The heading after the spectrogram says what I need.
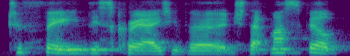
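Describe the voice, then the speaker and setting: A woman's voice: low-pitched, measured pace. Woman, interviewer, enthusiastic, encouraging, murmurs agreement. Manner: enthusiastic, encouraging, frequent back-channel murmurs. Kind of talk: interview talk.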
